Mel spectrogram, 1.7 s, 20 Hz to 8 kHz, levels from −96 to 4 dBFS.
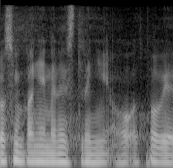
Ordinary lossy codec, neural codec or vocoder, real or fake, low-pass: MP3, 64 kbps; autoencoder, 48 kHz, 32 numbers a frame, DAC-VAE, trained on Japanese speech; fake; 7.2 kHz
